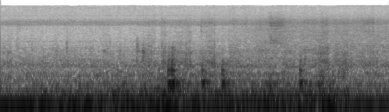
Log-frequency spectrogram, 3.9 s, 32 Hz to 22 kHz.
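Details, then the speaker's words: 2014 Dodge Durango Citadel Hemi AWD driving over light bumps and a garage lip: dull low clunks about every half second through wind and road rumble, body shakes; worn sway bar end links suspected and replaced. "so I did some research from what I can figure out these have a little bit of an issue with a sway bar linkage problem"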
